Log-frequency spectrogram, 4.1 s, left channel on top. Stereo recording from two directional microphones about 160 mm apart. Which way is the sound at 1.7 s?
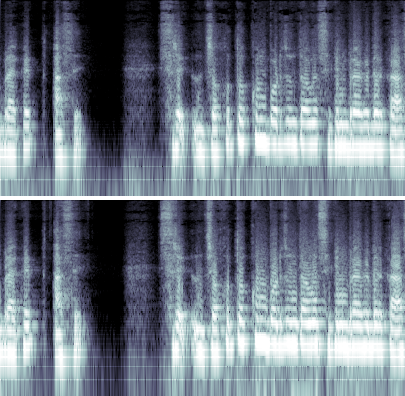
35° right (ahead or behind).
